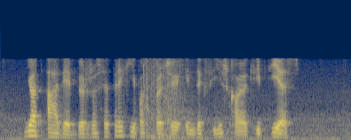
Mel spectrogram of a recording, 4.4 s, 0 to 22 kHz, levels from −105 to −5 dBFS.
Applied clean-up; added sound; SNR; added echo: none; Sliding door / Train; 17 dB; none.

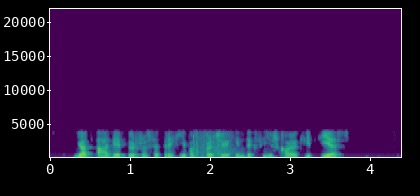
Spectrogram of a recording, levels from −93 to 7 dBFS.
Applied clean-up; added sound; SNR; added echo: classical method spectral subtraction.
